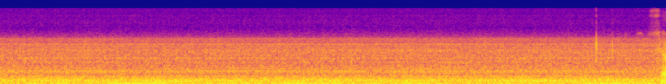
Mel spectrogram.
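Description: Steady background hum and hiss with a low drone, unchanging throughout, and a single faint click about a second before the end.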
